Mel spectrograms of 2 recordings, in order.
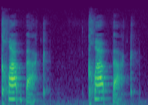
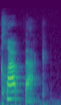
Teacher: we put the stress on the first syllable.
